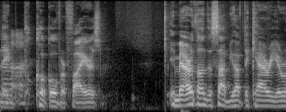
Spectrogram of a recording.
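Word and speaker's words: Marathon des Sables: And at Marathon de Sahab, it's spelled DESSABLES for people listening. Marathon de Sahab is the French pronunciation.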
